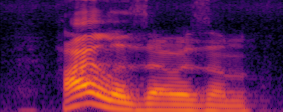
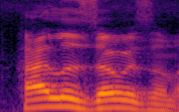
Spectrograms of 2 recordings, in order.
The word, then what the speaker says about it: hylozoism: are you kidding me that is unbelievable pronounce hylozoism okay hm what hm is that a person hylozoism hylozoism I don't need to look that up I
